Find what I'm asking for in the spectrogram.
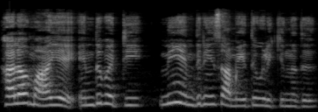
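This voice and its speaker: A woman voicing a young man who stays calm while holding back anger in a narrated story, speaking firmly. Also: sits high, moderate pace, close to an everyday voice. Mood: concerned. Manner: firm and resolute.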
